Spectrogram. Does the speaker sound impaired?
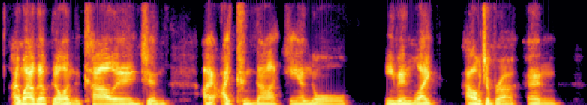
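Yes: cleft lip and palate; congenital.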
